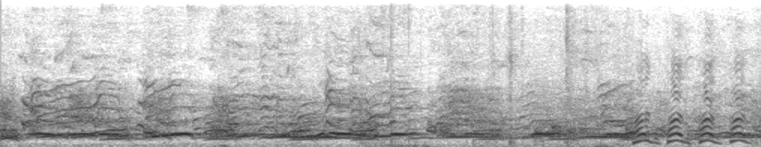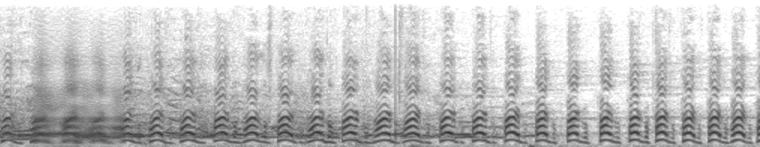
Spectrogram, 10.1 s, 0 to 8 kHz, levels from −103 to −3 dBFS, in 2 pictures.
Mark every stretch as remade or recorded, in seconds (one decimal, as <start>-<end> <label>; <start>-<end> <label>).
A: 0.0-5.3 recorded; 5.3-5.9 remade; 5.9-10.1 recorded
